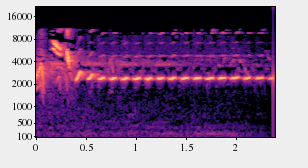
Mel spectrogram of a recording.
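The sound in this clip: A male nightingale, a small brown thrush, sings territorial song in spring. It is a long, fast, even run of identical clear whistled notes on one steady high pitch, with a few quicker higher notes at the start.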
